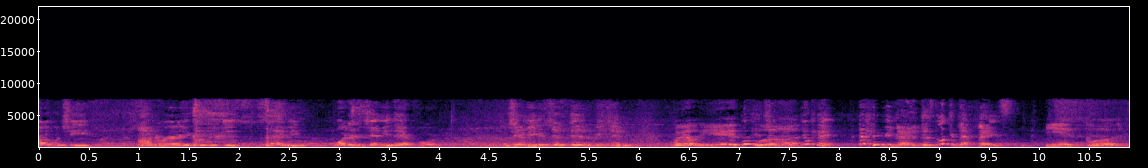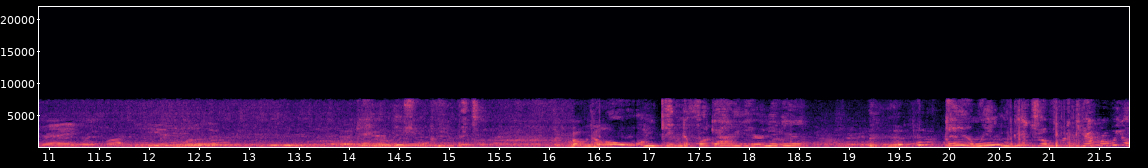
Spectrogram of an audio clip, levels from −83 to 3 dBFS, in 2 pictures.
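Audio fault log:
Nothing stood out on listening; no fault could be heard anywhere in the recording.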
